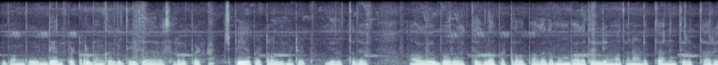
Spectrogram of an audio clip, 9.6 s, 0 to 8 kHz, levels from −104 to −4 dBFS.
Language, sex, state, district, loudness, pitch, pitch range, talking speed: Kannada, male, Karnataka, Chamarajanagar, -17 LUFS, 145 Hz, 140-145 Hz, 125 wpm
